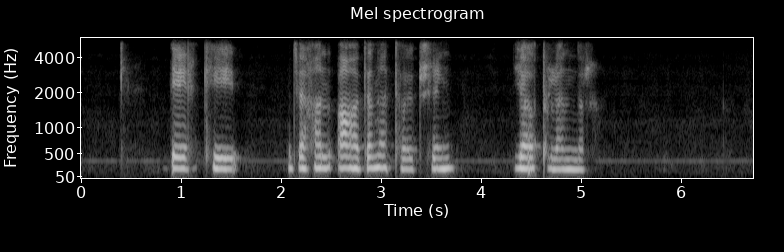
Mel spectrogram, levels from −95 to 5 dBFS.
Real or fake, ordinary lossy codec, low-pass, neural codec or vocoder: fake; Opus, 24 kbps; 5.4 kHz; codec, 24 kHz, 1.5 kbps, HILCodec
